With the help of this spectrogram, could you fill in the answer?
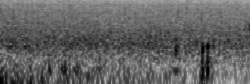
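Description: Steady, faint rainfall hisses evenly across the whole clip, with a few soft droplet taps standing out near the end. No voices are present.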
